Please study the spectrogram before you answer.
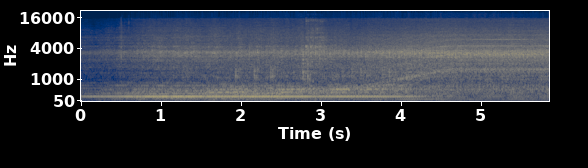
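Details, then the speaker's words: Multitool 4x48 belt grinder, 1 HP 120V motor: hums on one low note for about four seconds before pulling up to speed, shaking; slow start from a cheap solid-state start switch instead of a real capacitor. "the motor has a cheesy start up it's it's it's got one of the little solid-state switching units in it instead of a real cap so when you turn it on"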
